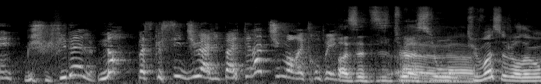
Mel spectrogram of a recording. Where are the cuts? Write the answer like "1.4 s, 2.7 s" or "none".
3.3 s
